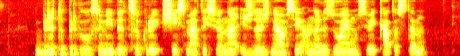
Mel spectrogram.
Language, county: Lithuanian, Kaunas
